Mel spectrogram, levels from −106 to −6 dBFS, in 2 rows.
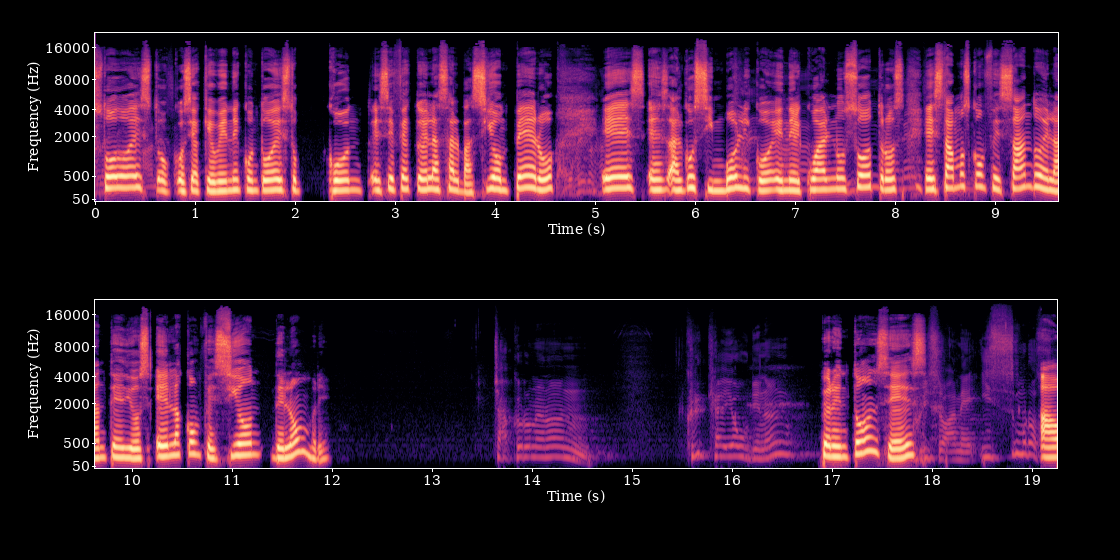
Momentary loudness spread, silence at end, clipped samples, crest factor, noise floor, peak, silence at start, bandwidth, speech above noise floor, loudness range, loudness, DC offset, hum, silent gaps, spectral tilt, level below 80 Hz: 6 LU; 0 s; under 0.1%; 16 dB; -86 dBFS; 0 dBFS; 0 s; 15.5 kHz; 71 dB; 6 LU; -15 LUFS; under 0.1%; none; none; -5 dB/octave; -68 dBFS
